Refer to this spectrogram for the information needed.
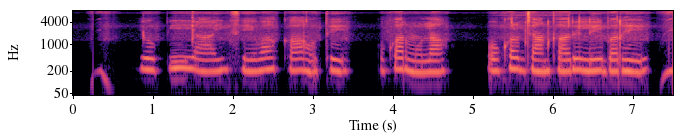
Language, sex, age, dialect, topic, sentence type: Chhattisgarhi, female, 25-30, Eastern, banking, question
